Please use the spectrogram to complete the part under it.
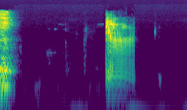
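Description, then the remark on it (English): Two loud, buzzy mouth-made fart noises from different voices, the first short and the second longer and rattling, with faint scattered sputters between them. “Everyone do their fart noise.”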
